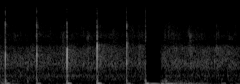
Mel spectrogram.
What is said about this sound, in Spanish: ¿Cuánto damos un aplauso a Dios? Aleluya.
